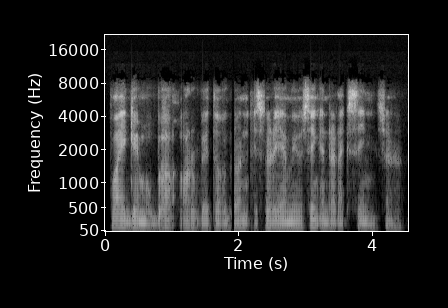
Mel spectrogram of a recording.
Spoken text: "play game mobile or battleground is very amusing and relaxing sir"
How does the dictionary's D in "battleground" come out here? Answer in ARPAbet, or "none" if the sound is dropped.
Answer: none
